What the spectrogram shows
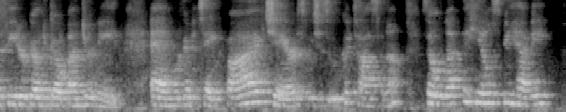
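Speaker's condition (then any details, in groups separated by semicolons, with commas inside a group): No condition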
